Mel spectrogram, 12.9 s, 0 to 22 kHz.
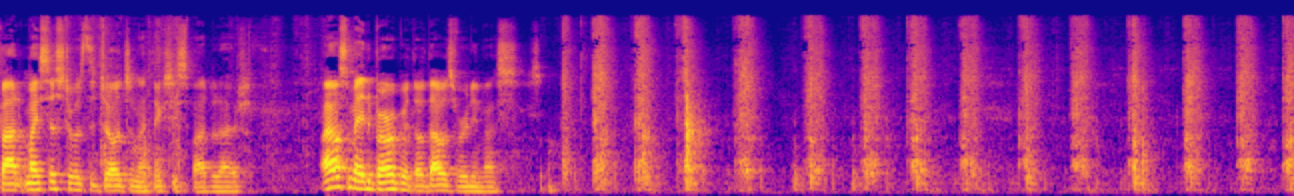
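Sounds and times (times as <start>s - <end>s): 
speech: 0.0s - 2.6s, 3.2s - 5.8s
knife chopping carrots and celery on a cutting board: 5.6s - 12.9s.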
